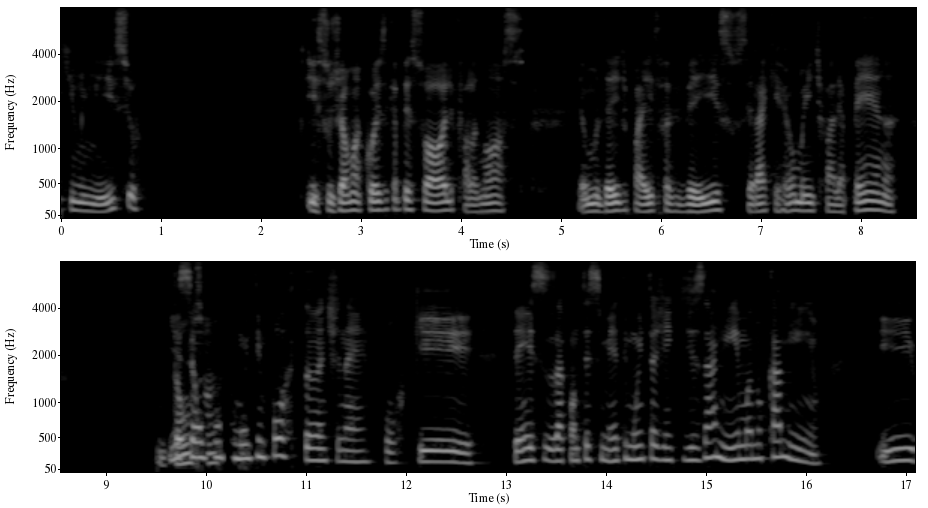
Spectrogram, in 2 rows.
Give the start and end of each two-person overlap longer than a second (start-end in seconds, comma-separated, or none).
none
